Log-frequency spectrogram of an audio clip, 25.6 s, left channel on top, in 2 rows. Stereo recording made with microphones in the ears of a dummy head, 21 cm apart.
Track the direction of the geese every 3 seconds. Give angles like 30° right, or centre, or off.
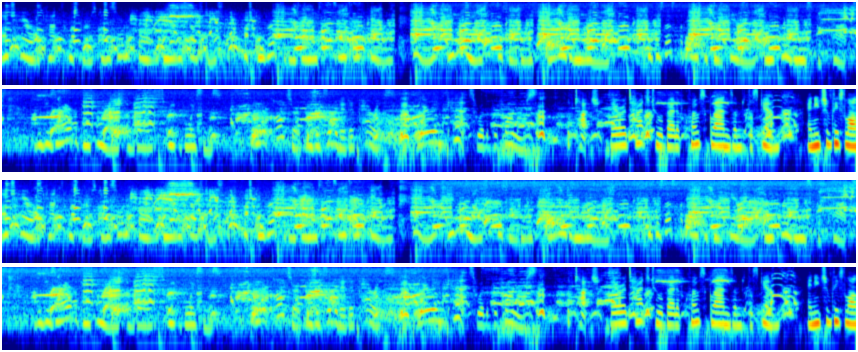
40° right, 10° right, 40° left, 20° left, 10° right, 30° right, 40° right, 40° right, 40° right.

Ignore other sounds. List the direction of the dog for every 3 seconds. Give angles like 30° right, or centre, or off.
50° right, 50° right, 50° right, 50° right, 40° right, 20° right, 10° left, 30° left, 40° left.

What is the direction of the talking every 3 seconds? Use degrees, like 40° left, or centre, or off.
30° right, 30° right, 30° right, 30° right, 30° right, 30° right, 20° right, centre, 30° left.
